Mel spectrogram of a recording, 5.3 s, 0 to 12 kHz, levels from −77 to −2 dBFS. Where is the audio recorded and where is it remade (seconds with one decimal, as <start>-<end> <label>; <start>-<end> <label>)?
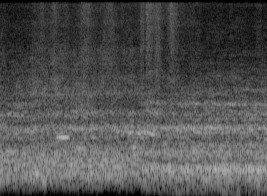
0.0-0.7 recorded; 0.7-3.9 remade; 3.9-5.3 recorded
